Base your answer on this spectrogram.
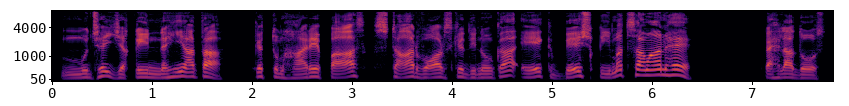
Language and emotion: Urdu, surprised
